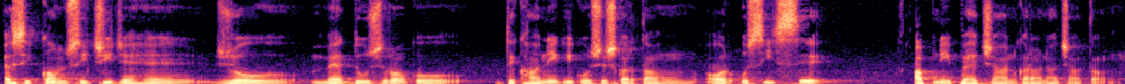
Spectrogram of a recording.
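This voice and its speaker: A man with an Indian accent leading a guided meditation as a spiritual teacher, giving calm, deliberate instructions with long pauses. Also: medium pitch, vocal fry. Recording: long hall-like reverb.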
